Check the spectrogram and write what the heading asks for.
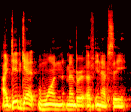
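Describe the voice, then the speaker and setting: Casual male podcast co-host, rambling and self-mocking, quick to laugh. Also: mid-range voice, a little mellow.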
